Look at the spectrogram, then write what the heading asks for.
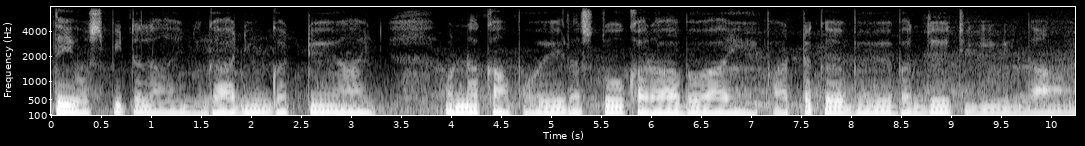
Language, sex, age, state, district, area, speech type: Sindhi, female, 30-45, Gujarat, Junagadh, rural, spontaneous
